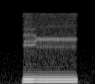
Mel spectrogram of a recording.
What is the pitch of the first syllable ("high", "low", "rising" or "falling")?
high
